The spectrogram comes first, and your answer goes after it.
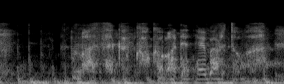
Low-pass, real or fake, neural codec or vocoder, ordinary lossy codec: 7.2 kHz; fake; codec, 16 kHz, 8 kbps, FunCodec, trained on LibriTTS, 25 frames a second; none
